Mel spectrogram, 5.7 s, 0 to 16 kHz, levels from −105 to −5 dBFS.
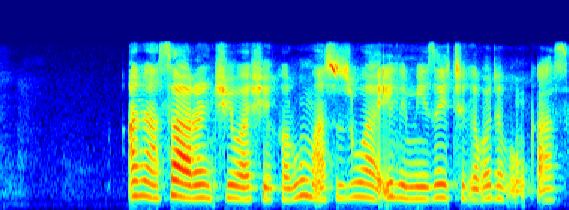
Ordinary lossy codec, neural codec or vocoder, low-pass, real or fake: none; none; 7.2 kHz; real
